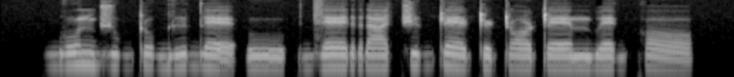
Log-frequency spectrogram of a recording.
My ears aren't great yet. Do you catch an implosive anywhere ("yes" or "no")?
no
